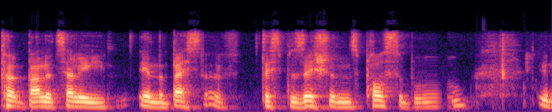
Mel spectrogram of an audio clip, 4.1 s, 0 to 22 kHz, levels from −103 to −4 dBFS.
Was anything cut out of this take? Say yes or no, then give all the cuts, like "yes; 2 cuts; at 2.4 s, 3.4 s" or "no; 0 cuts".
yes; 1 cut; at 1.5 s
